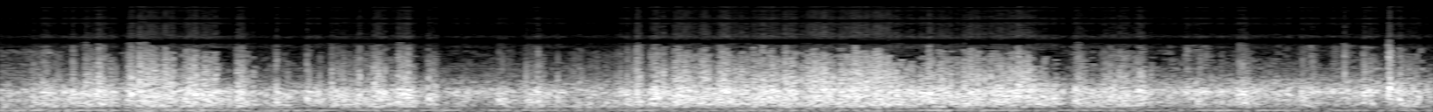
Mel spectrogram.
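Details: Heavy wind buffeting and a low, steady engine rumble fill the recording, with no animal voice heard.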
